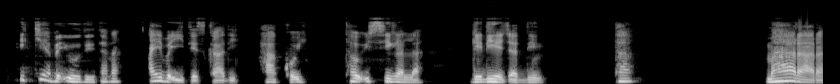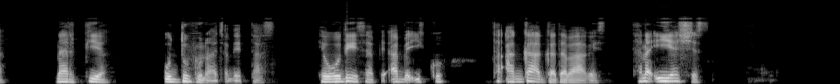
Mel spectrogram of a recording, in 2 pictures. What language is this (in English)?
Wolaytta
